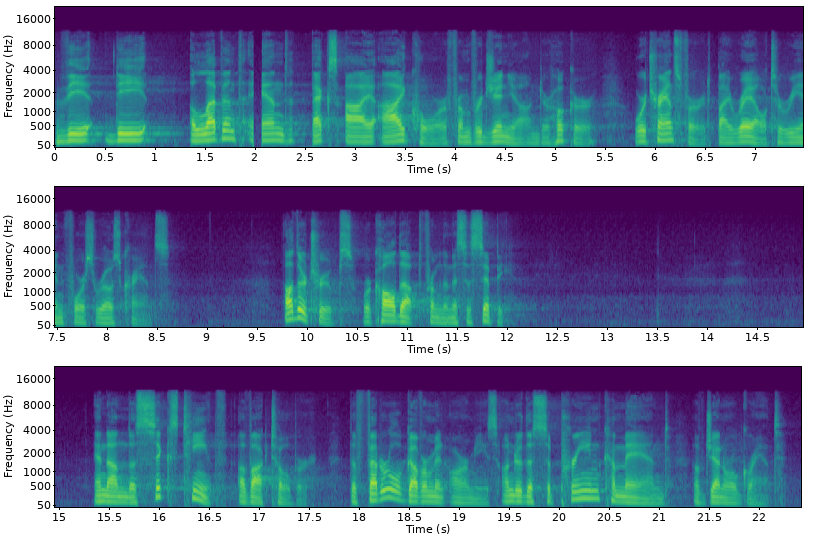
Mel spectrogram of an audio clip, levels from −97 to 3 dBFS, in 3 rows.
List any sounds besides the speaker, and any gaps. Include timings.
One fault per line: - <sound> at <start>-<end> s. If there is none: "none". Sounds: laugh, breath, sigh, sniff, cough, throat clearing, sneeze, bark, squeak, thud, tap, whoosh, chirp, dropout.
- dropout at 2.0-2.1 s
